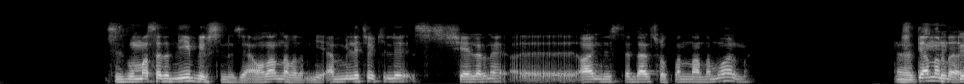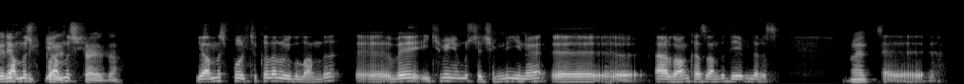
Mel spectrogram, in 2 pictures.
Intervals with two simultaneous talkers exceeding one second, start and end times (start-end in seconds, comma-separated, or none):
9.0-10.6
